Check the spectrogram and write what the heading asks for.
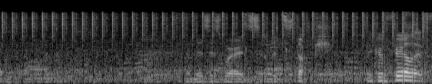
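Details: Shockwave (ESWT) applicator over the shoulder muscle, worked at 90 degrees to the fibres at lower frequency and energy 1.3, on an athlete with reduced right-shoulder motion: a fast, even train of sharp ticking pulses, voices in background.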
